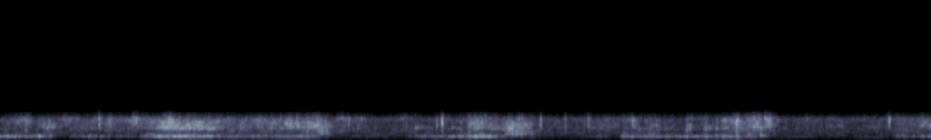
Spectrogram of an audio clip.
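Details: Two dogs, a Belgian Shepherd and a female Labrador Collie cross, playing tug of war indoors, the cross making most of the noise: rough, nasal growls in bursts of about a second, repeated several times.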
